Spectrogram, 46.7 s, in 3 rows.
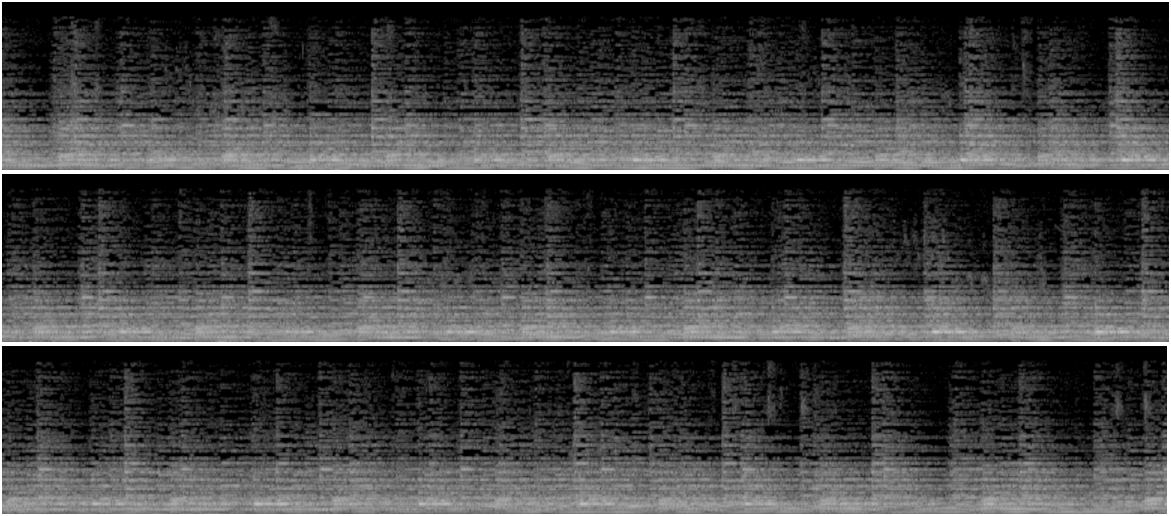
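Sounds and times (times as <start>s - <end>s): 
Easter bells ringing: 0.0s - 46.6s.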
